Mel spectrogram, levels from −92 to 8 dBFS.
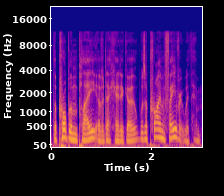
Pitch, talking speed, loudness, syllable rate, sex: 150 Hz, 255 wpm, -18 LUFS, 7.3 syllables/s, male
